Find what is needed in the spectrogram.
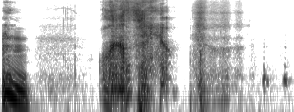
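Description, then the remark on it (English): A loud, exaggerated sneeze, a drawn-out breathy burst followed by a shorter second blast, with brief vocal sounds before and small noises trailing after. “You've sneezed like Tom Cruise on Graham Norton.”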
